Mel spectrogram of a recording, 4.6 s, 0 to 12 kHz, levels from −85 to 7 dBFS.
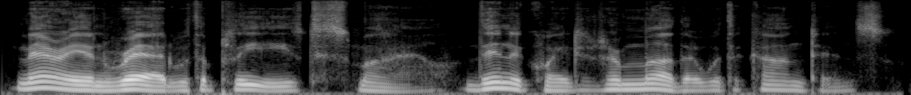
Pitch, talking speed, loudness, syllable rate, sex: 125 Hz, 170 wpm, -19 LUFS, 4.7 syllables/s, male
